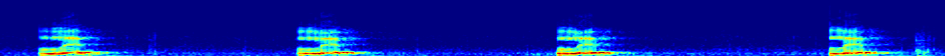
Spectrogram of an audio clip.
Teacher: There is hardly a flicker in the P sound in the word lip.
